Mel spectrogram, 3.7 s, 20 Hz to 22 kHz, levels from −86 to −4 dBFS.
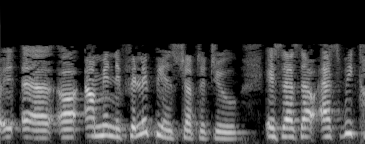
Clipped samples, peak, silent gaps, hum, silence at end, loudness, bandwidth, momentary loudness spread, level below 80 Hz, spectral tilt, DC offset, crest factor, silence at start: under 0.1%; -6 dBFS; none; none; 0 s; -25 LUFS; 6.6 kHz; 7 LU; -70 dBFS; -4 dB/octave; under 0.1%; 18 dB; 0 s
